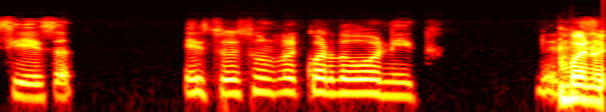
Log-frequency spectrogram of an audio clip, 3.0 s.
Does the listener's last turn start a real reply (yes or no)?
yes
